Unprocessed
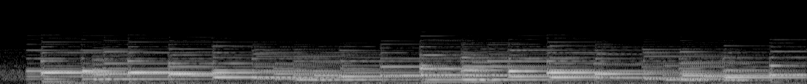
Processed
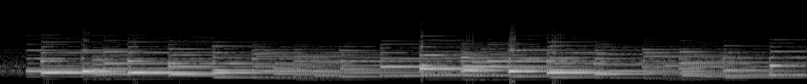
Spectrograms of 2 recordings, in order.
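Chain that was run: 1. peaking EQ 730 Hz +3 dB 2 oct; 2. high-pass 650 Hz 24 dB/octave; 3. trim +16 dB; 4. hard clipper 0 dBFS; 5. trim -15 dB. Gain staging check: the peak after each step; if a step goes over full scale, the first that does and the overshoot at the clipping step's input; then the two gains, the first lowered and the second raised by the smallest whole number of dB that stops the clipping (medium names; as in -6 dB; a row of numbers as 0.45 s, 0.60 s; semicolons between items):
-5.0 dBFS, -12.5 dBFS, +3.5 dBFS, 0.0 dBFS, -15.0 dBFS; step 3, 3.5 dB; step 3 +12 dB, step 5 -11 dB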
